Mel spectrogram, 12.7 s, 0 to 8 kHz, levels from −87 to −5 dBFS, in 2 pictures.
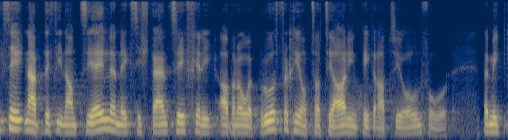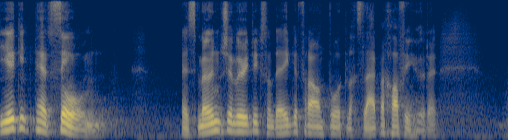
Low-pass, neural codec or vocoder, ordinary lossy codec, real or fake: none; codec, 16 kHz, 1 kbps, FunCodec, trained on LibriTTS, 50 frames a second; none; fake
